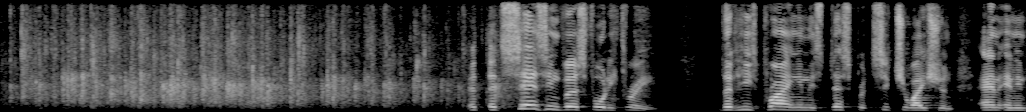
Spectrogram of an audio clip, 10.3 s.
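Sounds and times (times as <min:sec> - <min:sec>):
audience clapping: 0:00.0 - 0:05.7
speech: 0:04.7 - 0:06.6, 0:07.2 - 0:10.2.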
